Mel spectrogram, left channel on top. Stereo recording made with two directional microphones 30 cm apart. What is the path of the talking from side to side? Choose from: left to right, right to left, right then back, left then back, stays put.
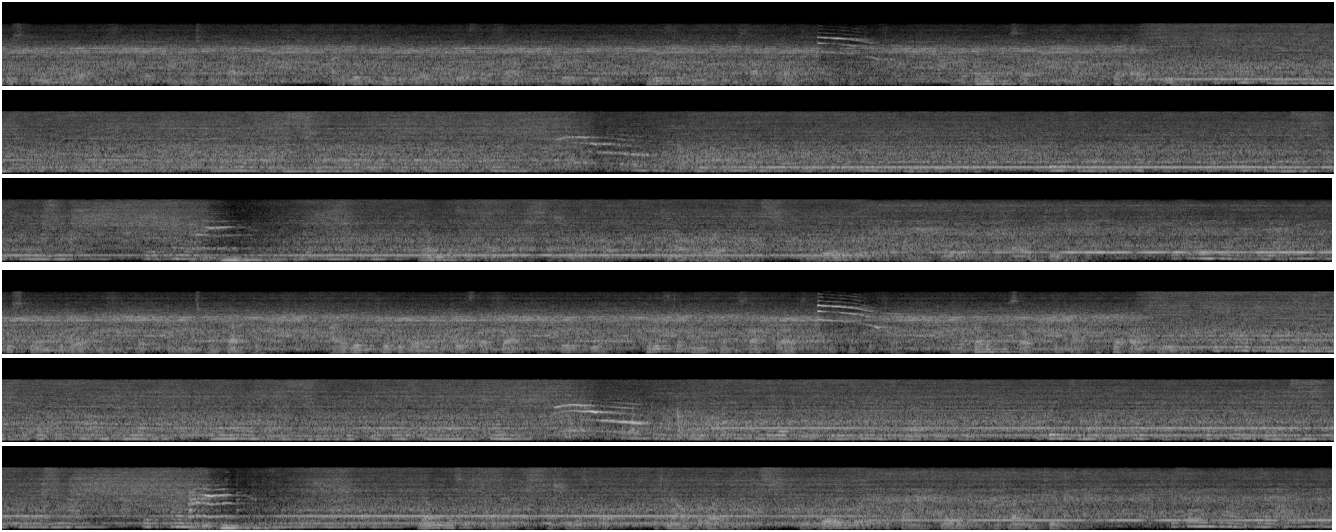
stays put.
